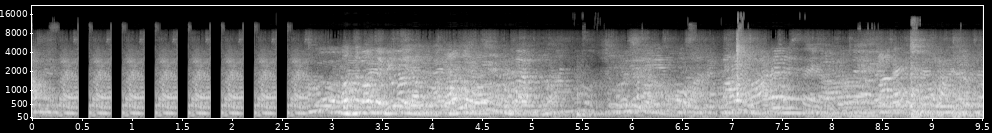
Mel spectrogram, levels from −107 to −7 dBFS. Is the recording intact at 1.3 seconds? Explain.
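No. At 1.3 s the sound sits inside a stutter with silent gaps running from 0.46 to 2.76 s. A burst of about 215 ms repeats seven times, each followed by about 115 ms of digital silence, a 330 ms cycle. This is likely a stalled stream replaying its last fragment on each retry, so the audio due in that span is lost.

Bluetooth SBC compression also colours this moment: there is plainly audible gritty, coarsely quantised texture with nothing above 17.1 kHz, which points to a low bitrate around 96 kbps and likely comes from an SBC link starving its upper sub-bands of bits.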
